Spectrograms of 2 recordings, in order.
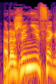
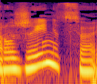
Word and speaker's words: роженица: Роженица, грамота ру. Роженица как грамот. Как правильно напиши. Боже милостивый, какие ты длинными ходами ходишь. Пожалуйста, давай. – Ну, тут два ударения. Роженица и, видимо, роженица.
